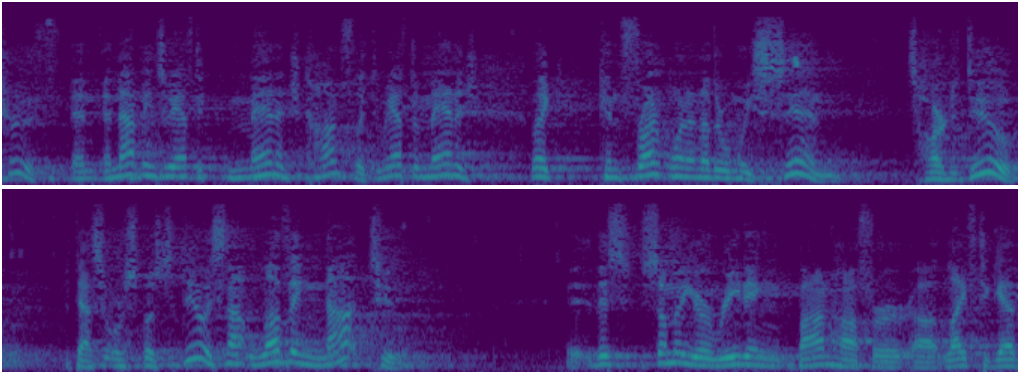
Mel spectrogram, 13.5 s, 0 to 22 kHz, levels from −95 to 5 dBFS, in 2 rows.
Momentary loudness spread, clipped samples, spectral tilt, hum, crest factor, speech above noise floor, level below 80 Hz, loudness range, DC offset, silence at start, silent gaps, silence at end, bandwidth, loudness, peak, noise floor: 10 LU; under 0.1%; -4.5 dB/octave; none; 18 dB; 29 dB; -84 dBFS; 2 LU; under 0.1%; 0 s; none; 0 s; 15.5 kHz; -51 LUFS; -34 dBFS; -80 dBFS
